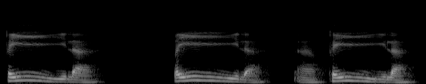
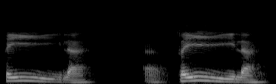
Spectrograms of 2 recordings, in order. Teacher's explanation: Jadi sebenarnya kita punya bibir buka tetapi tidak pada tahap fathah. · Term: ya maddiyah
